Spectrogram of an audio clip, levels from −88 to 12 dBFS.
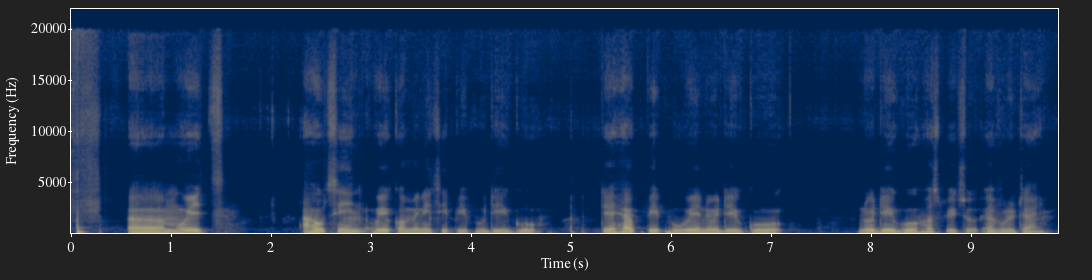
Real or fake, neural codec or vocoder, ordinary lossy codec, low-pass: fake; autoencoder, 48 kHz, 128 numbers a frame, DAC-VAE, trained on Japanese speech; none; none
